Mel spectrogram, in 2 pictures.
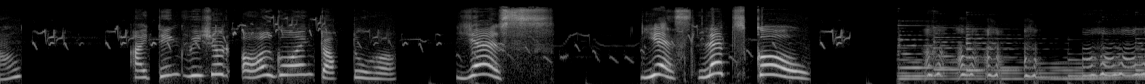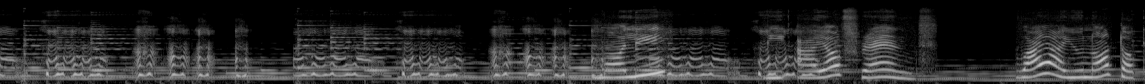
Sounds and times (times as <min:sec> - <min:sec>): Child speech, kid speaking: 0:00.0 - 0:00.2, 0:01.3 - 0:04.0, 0:04.6 - 0:05.6, 0:06.4 - 0:08.1, 0:17.4 - 0:18.4, 0:19.0 - 0:20.8, 0:21.6 - 0:22.9
Music: 0:09.0 - 0:22.9.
